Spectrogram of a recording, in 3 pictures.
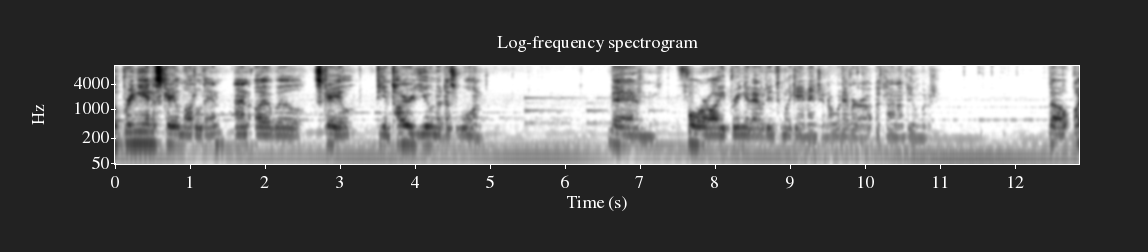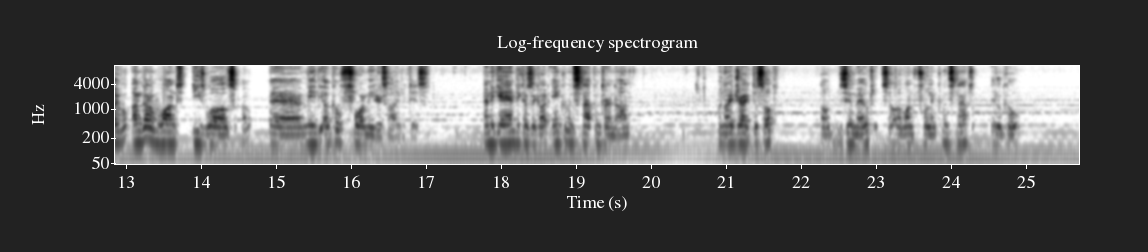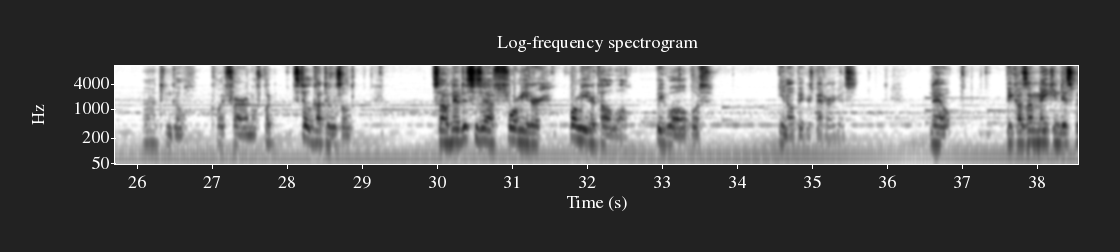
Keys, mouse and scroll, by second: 9.9-15.5 middle drag, 16.4-19.7 middle drag, 19.7 click, 20.2-20.5 scroll up 1, 20.5-22.2 shift+middle drag, 22.2-22.8 scroll down 2, 22.8-23.9 scroll down 1, 23.9 click, 26.5-27.0 scroll down 2, 27.0-28.0 scroll up 4, 28.0-34.5 middle drag, 35.0 click, 35.4-38.5 middle drag.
